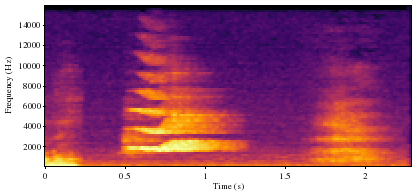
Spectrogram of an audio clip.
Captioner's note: parrot whistle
